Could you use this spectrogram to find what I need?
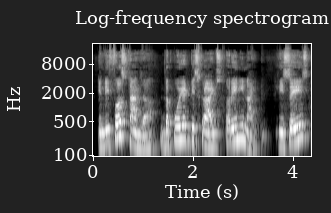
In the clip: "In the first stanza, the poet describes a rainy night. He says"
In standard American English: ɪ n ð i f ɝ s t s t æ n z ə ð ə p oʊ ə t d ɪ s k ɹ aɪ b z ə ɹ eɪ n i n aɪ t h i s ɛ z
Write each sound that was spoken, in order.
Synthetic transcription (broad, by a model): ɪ n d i f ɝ t s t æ n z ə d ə p oʊ ə t d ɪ s k ɹ aɪ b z ə ɹ eɪ n i n aɪ t h i s ɛ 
